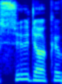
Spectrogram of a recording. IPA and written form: sudoku (Sudoku)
